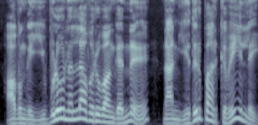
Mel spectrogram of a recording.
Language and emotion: Tamil, surprised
